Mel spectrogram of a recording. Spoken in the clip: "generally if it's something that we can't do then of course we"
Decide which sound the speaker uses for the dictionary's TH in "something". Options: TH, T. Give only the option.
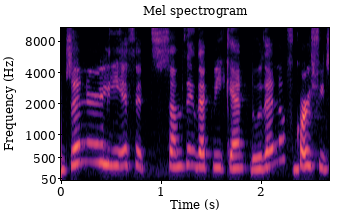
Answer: TH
